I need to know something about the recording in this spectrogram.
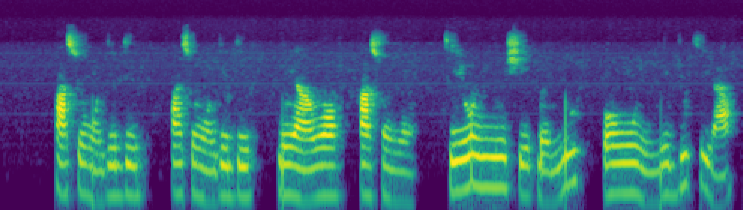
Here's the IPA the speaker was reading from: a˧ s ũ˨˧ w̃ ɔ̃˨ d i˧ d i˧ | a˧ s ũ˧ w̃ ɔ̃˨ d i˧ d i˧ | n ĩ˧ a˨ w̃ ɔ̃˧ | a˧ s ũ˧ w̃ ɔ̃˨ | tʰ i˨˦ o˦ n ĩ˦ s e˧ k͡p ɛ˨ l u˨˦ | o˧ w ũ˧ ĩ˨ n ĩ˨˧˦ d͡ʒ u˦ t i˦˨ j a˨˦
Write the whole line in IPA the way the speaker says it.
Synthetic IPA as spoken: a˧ s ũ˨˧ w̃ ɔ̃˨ d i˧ d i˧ | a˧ s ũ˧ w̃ ɔ̃˨ d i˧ d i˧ | n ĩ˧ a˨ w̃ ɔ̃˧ | a˧ s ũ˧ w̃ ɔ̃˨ | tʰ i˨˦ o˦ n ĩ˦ ʃ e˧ k͡p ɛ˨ l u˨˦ | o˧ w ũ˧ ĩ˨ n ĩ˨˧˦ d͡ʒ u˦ t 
